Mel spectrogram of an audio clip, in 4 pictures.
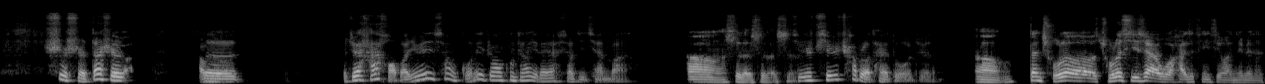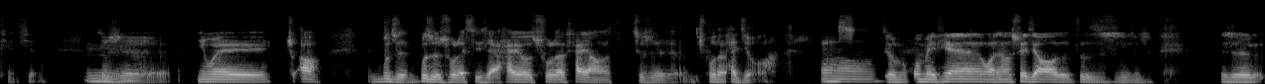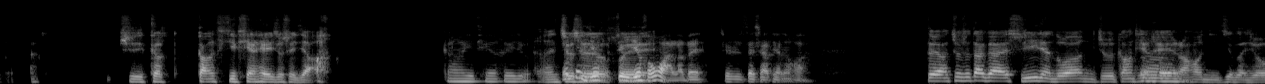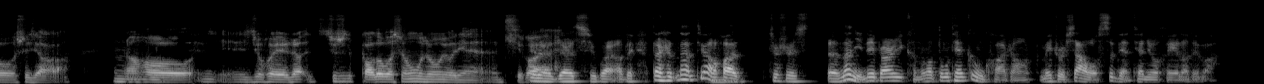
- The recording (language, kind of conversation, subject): Chinese, unstructured, 你怎么看最近的天气变化？
- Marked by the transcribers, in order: swallow; cough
